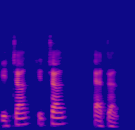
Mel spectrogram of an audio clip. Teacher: most Americans and many British speakers have a glottal stop followed by a syllabic nasal in words like bitten, kitten, and fatten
